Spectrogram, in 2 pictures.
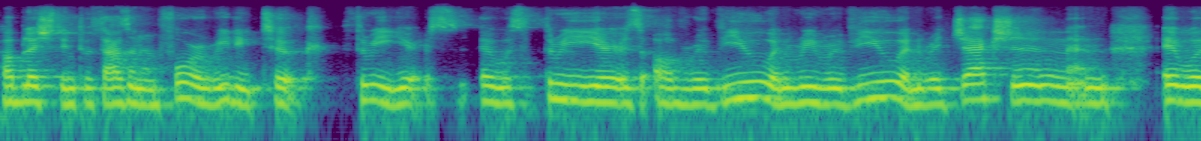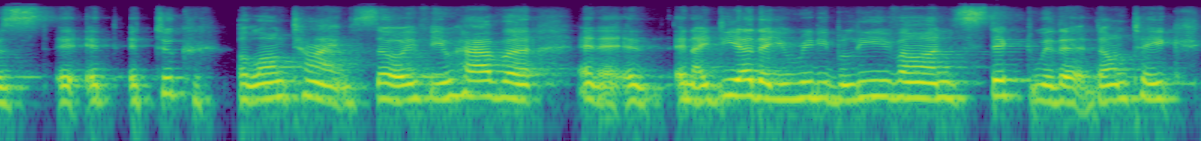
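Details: Adult woman speaking (lecture); normal speech.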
